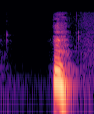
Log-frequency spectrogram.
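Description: A short, breathy vocal yawn rises abruptly and fades out over a fraction of a second, fairly loud, with silence around it.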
